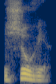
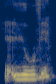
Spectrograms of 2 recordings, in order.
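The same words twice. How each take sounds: First: The ll is said unlike an English Y. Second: The ll is said like an English Y. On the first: "some people pronounce it like lluvia" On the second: "you can pronounce it lluvia, like a Y"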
